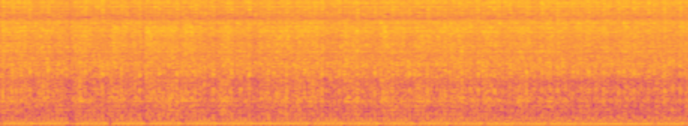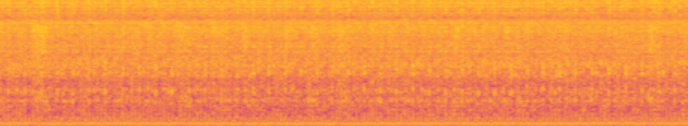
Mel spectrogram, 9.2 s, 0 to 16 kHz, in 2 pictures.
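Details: Honda CB750 four-cylinder motorcycle at idle, louder from the brake side: fast, busy rattle seemingly from inside the engine over steady idle; engine internal rattle, cause suspected, not confirmed.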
